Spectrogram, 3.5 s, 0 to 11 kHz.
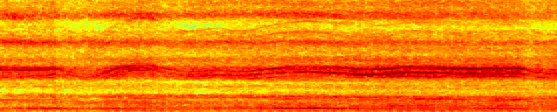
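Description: Motors and propellers of an ATTOP W8 camera drone spin up for takeoff, a loud steady high whine with layered tones that rise slightly in pitch, close by and continuous with no voices.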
